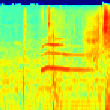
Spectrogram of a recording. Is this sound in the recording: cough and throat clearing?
no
